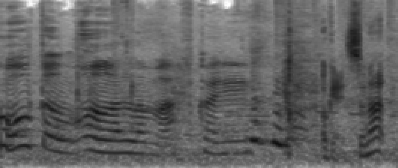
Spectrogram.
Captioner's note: speaks foreign language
